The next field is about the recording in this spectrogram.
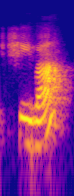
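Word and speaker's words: शिव: The first one is Shiva. The second Shiva is Shiva. A Dirgha is there.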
